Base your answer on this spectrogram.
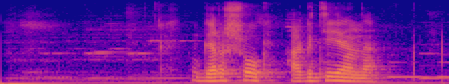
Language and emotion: Russian, neutral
